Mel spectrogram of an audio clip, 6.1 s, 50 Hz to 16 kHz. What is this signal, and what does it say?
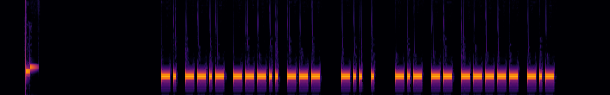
Morse code, heard as a keyed tone, about 40 wpm, 700 Hz. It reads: NQ8O DE KM0K
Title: USA Callsign DE Callsign - 4 Characters - 40wpm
